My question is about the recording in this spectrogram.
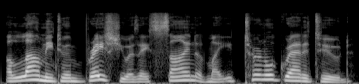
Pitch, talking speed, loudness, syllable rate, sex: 160 Hz, 200 wpm, -17 LUFS, 5.8 syllables/s, male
